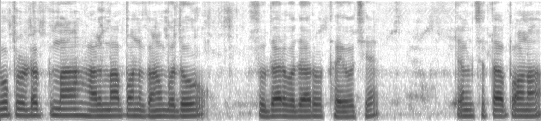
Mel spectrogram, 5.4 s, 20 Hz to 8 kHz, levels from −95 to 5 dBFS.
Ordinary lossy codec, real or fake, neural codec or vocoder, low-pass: none; fake; codec, 16 kHz, 4 kbps, FunCodec, trained on Chinese and English, 50 frames a second; none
